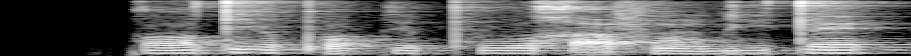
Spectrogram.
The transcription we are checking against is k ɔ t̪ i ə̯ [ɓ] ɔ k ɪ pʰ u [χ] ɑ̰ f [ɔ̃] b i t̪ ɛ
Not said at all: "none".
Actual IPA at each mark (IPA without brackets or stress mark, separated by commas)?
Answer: pʼ, χ, ɔ̃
